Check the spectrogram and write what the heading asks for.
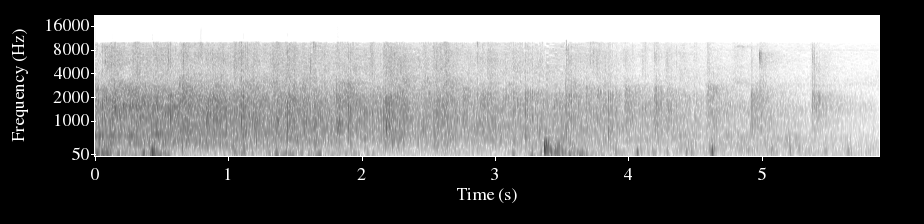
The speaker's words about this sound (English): Everybody clap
